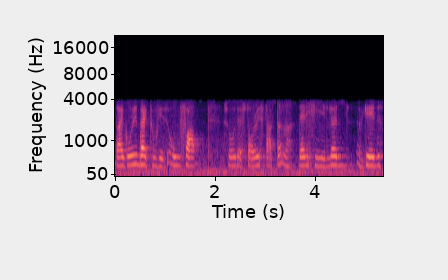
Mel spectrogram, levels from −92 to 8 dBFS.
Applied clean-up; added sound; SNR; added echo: none; Aircraft; 16 dB; none.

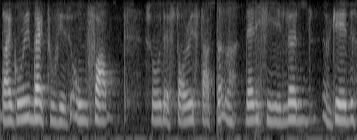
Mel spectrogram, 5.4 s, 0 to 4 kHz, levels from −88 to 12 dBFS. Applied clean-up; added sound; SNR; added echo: none; none; none; none.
